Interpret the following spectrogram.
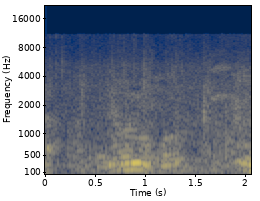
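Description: A person speaking: only speech.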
